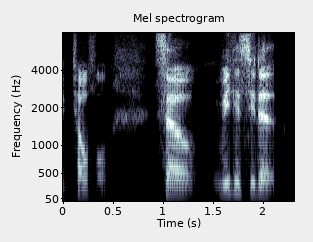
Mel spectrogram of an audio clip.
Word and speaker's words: TOEFL: do you pronounce that i keep saying t-o-e-f-l score yeah you can say i know that's a different score or 12 toefl oh you can say t-o-e-f toefl yeah you can say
